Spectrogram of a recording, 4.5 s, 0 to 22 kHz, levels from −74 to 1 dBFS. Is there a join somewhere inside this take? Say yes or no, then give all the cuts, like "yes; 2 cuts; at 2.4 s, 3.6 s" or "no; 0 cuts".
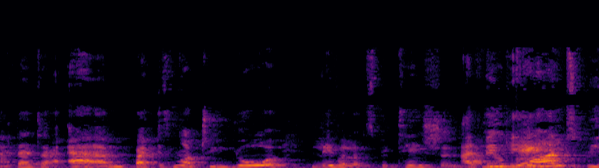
yes; 1 cut; at 3.6 s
